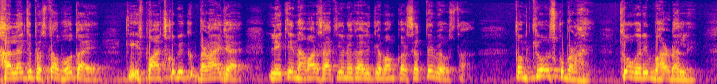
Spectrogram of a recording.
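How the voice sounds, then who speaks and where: This man's voice is high in pitch, with ordinary pitch variation. He speaks at a moderate pace. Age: 80s+. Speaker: doctor and senior citizens' association organiser. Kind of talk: interview answer.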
